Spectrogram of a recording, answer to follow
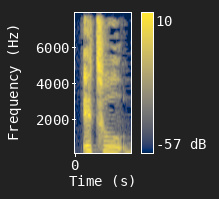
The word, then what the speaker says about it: it'll: I said tomorrow it'll be cold. You notice how it will becomes it'll. It'll. Strange pronunciation, yeah?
